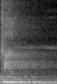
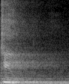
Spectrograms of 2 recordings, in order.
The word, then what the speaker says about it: tu: This is not tu, this is not tu, this is tu. Okay. It is more than one gust of air. Tu. No, it is tu. The pronunciation is tu.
